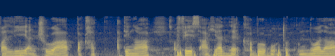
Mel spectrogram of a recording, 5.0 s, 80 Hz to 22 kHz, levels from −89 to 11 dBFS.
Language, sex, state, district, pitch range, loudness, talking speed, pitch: Mizo, male, Mizoram, Aizawl, 100-120 Hz, -17 LUFS, 200 wpm, 110 Hz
